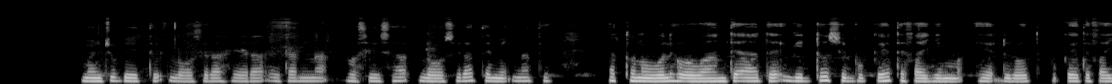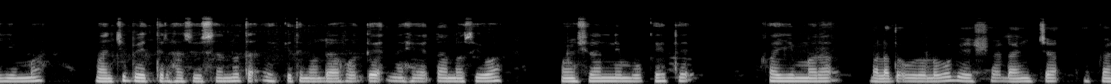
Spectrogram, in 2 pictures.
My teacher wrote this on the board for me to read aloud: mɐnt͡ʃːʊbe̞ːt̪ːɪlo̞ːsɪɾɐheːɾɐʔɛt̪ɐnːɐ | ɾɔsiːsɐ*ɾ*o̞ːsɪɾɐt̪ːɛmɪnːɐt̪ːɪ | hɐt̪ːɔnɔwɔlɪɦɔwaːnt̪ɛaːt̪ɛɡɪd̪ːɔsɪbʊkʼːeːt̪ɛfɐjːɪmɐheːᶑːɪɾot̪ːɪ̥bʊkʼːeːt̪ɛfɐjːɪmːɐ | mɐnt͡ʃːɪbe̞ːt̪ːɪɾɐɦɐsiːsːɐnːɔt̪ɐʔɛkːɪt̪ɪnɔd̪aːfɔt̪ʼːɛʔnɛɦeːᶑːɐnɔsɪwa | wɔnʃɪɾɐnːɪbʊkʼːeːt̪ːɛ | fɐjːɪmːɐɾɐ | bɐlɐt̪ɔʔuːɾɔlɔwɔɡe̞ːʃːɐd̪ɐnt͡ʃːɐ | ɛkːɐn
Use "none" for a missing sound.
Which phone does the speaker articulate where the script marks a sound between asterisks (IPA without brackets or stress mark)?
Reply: l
